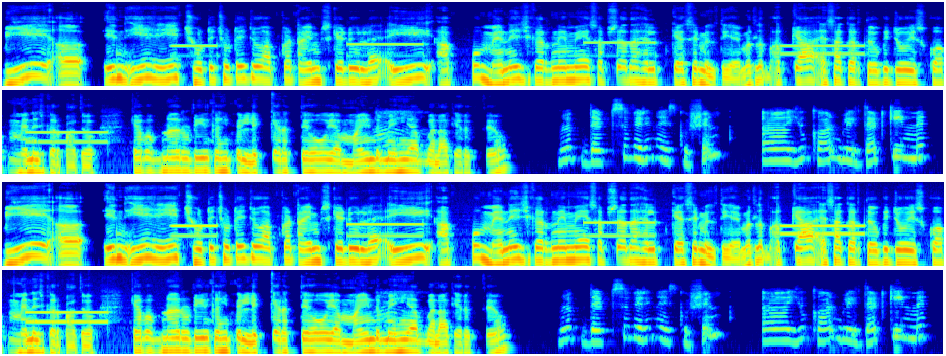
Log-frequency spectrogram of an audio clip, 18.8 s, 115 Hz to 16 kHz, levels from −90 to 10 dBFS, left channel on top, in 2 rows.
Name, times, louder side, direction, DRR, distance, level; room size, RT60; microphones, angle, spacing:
voice 1, 0.0-14.5, right 2 dB, 20° right, 0.4 m, -24 dB
Telephone, 1.7-11.2, right 6 dB, 65° right, 0.7 m, -35 dB
voice 2, 13.1-13.8 15.0-16.6 17.0-18.6, left 1 dB, 25° left, 1.0 m, -41 dB
3.9 x 2.5 x 4.6 m
head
